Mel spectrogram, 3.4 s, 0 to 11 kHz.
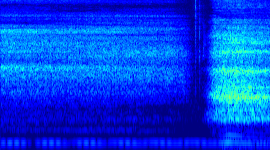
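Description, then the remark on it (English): A long, deep breath drawn in slowly, a brief pause, then a fuller, louder breath out, over a soft low hum; a deep breath taken during a guided count to wake up. “7, take a deep breath with me now.”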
